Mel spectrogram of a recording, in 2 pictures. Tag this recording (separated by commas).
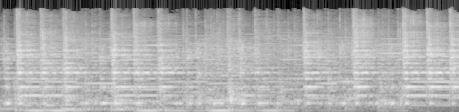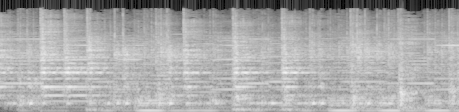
Music, Musical instrument, Percussion, Music of Asia, Tabla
